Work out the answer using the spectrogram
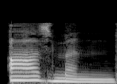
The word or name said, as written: osmund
